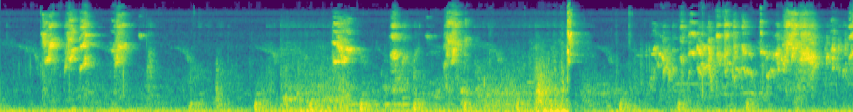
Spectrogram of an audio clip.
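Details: Feeding lovebirds give rapid high squeaks and chirps, some falling in pitch, in irregular bursts over background pattering and a loud knock midway.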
